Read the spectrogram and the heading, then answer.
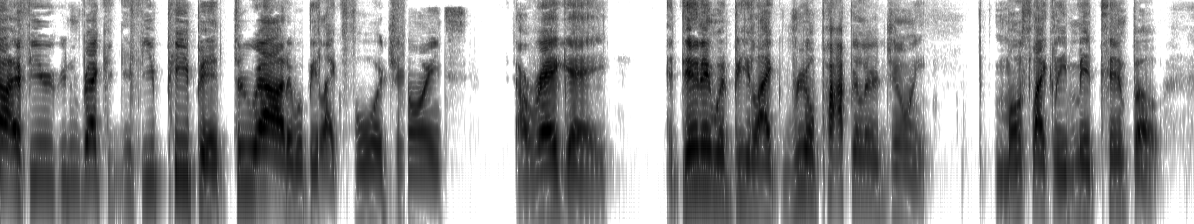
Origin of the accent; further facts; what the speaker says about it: Washington, District of Columbia, United States; I had to go somewhere. I'm from Southeast DC, from the hood.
